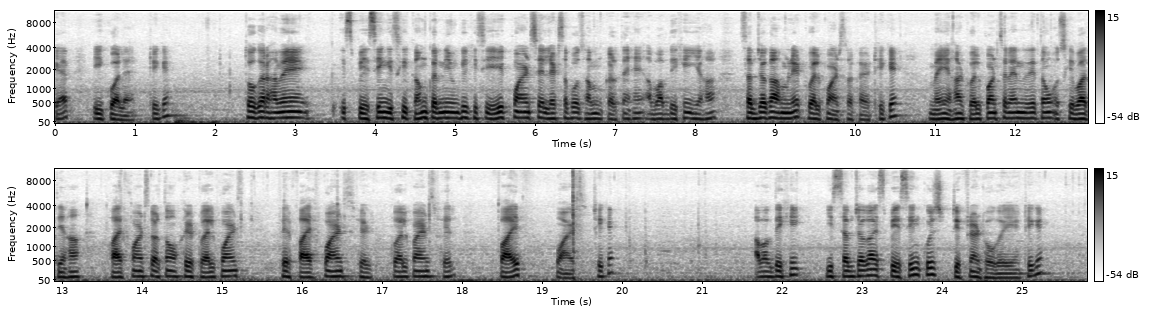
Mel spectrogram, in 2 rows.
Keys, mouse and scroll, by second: 6.7 click, 12.2 click, 13.8 Tab, 21.0 click, 25.5 click.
